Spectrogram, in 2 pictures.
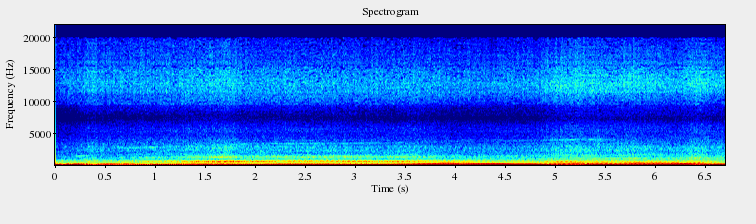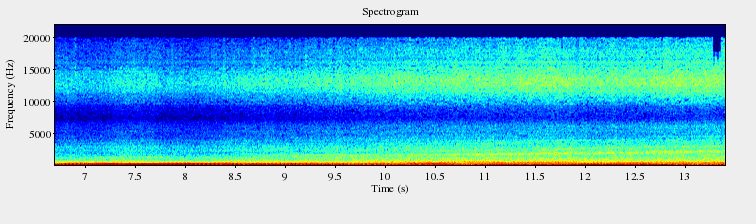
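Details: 1999 Nissan Frontier turbo with crank/cam signal errors fixed by setting trigger and home filters to 0: a smooth free rev up to 4500 rpm, with no misses or knocks and the turbo spooling gently at higher rpm; healthy, no longer breaking up near 1400 rpm.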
